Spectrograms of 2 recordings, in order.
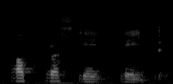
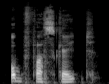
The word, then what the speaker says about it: obfuscate: I don't really how to pronounce obfuscate. Obfrascate. Yeah, we have to pronounce what? Obfuscate. Obfascate.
